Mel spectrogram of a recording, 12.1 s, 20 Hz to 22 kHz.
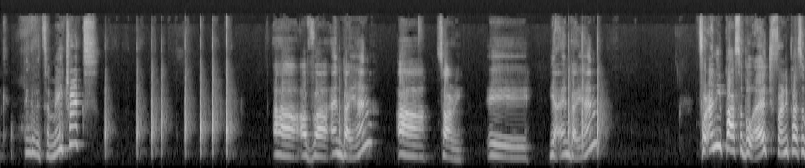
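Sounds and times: chalk tapping on a blackboard: 1.6s - 3.6s.

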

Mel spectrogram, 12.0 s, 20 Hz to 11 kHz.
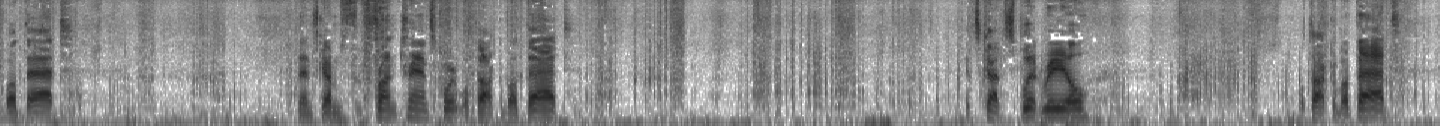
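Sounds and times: footsteps in snow: 0.0s - 12.0s
wind rumble on microphone: 0.0s - 12.0s.

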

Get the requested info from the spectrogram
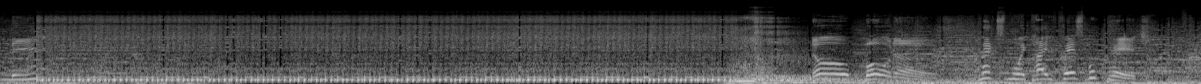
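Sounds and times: snare drum roll: 0.4s - 8.4s
low sustained drone: 0.4s - 9.8s.

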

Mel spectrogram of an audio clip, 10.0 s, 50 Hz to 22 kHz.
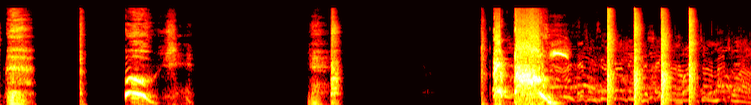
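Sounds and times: faint voices: 7.2s - 10.0s
sharp hand claps: 8.0s - 10.0s.

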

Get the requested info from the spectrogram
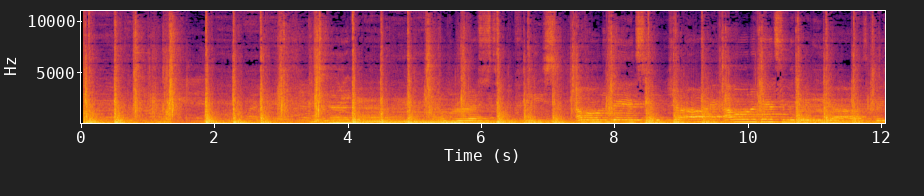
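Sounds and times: heavy drum hits: 0.0s - 0.8s
rock band playing: 0.0s - 12.0s.

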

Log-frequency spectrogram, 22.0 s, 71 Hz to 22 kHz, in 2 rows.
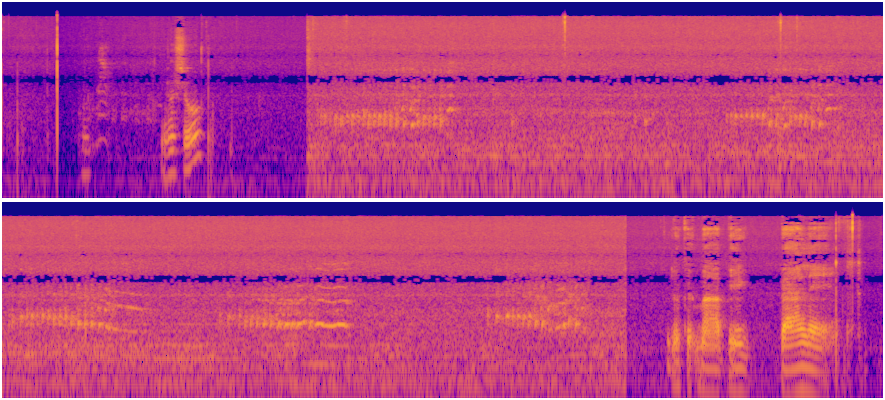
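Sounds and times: raccoon churring: 3.8s - 15.5s, 17.1s - 18.7s.

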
